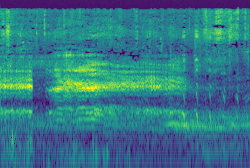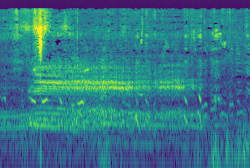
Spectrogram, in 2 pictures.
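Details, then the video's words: Camel roaring during mating: a long, continuous, rasping rumble with a rapid gurgling pulse and a brief dip near the start. Rough crackling runs through the middle. "Camel love full video|| mating sounds"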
